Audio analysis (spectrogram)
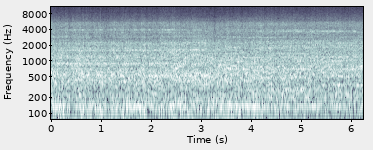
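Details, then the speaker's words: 1992 Ford Crown Victoria ex-police car, stock 4.6L V8, mileage unknown, idle recorded under the hood after a cold start following a week of sitting. Steady, even hum and hiss with no knocks or ticks; healthy. "let's go ahead and take a look underneath the hood she sounds good 4.6 L V8"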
